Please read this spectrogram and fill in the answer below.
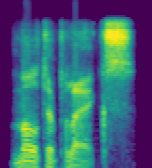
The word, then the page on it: multiplex: British English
